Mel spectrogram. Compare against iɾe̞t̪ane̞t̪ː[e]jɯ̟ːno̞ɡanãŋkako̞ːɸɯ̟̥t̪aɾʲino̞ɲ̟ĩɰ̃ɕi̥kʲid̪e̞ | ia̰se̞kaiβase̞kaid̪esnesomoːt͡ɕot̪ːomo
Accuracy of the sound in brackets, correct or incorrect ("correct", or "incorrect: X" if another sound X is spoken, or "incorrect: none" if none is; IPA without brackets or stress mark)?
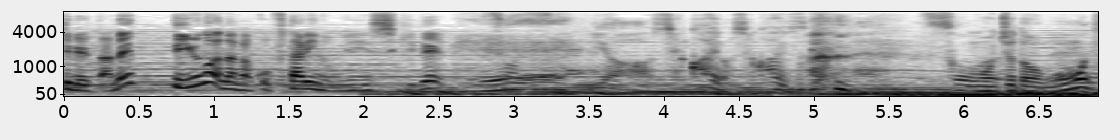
correct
